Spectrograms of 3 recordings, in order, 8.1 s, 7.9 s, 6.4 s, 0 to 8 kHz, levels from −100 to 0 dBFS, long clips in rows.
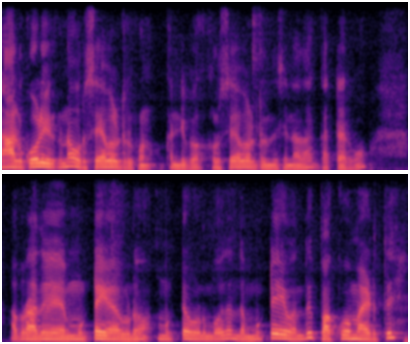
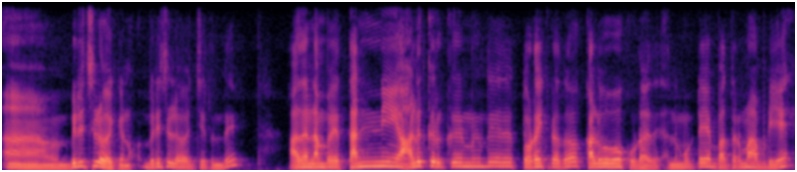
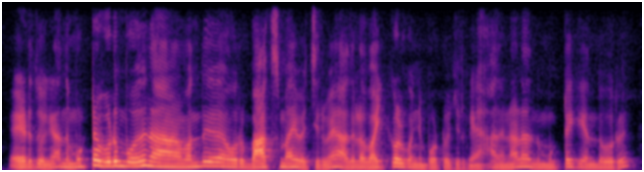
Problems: none marked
